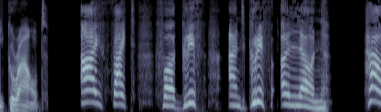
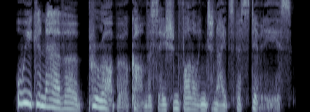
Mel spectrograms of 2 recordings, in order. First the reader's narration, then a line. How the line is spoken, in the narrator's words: Karth murmured after a long moment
